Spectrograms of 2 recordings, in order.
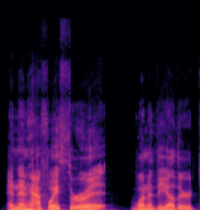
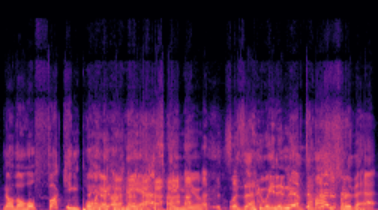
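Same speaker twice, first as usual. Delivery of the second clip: higher, louder exasperated retort; retold exasperation; 7 semitones higher, 4 dB louder than usual. Retelling the reply to a forgetful brother, loud exasperation. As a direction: vent the frustration as you retell it.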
